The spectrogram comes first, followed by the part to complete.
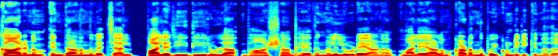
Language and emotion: Malayalam, neutral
